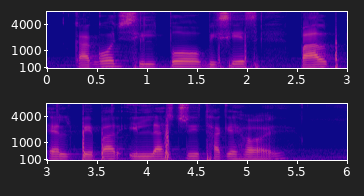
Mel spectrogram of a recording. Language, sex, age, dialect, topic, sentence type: Bengali, male, 18-24, Jharkhandi, agriculture, statement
